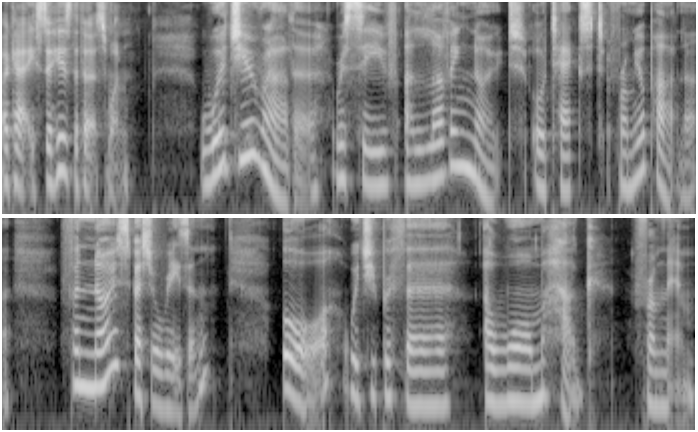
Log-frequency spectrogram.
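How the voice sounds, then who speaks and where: Speaking at a very slow pace, a woman has a dark, mellow tone and medium pitch. Her intonation is lively, and the recording is very clean with a silent background. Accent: Australian. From Australia. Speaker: podcast host. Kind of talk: casual chat with husband.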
